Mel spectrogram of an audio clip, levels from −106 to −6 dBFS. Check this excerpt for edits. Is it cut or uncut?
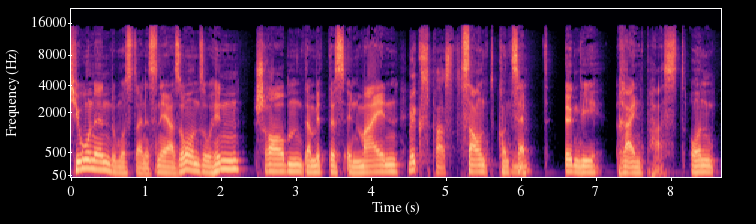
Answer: cut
